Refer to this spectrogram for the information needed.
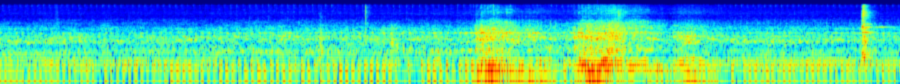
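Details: TVS Raider motorcycle after timing chain replacement and adjustment, noise previously from chain setting: steady even idle thump with a couple of clean throttle blips, no chain rattle or ticking; normal idle.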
